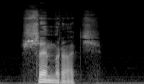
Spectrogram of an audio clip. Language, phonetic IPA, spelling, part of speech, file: Polish, [ˈʃɛ̃mrat͡ɕ], szemrać, verb, Pl-szemrać.ogg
